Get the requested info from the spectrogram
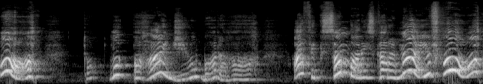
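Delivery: very high, loud, squeaky, swooping cartoon voice. Recalling messing with friends by saying freaky things: Mickey Mouse voice. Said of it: "in a Mickey Mouse voice".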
